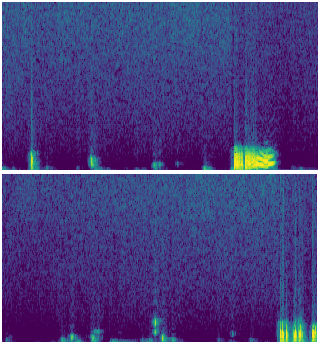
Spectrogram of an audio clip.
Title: stomach growling while singing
